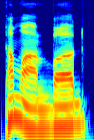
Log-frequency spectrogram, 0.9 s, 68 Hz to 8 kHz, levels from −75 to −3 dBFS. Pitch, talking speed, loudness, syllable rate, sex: 110 Hz, 190 wpm, -17 LUFS, 3.9 syllables/s, male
